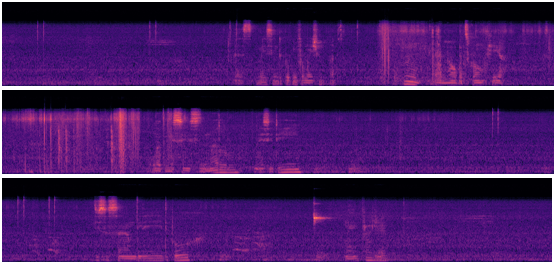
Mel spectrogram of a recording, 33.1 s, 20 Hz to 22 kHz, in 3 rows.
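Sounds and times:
computer mouse clicking: 0.7s - 1.0s, 2.9s - 3.3s, 4.4s - 4.8s, 20.8s - 21.1s, 22.4s - 23.2s, 24.8s - 25.0s
short high-pitched ping: 28.3s - 28.7s.

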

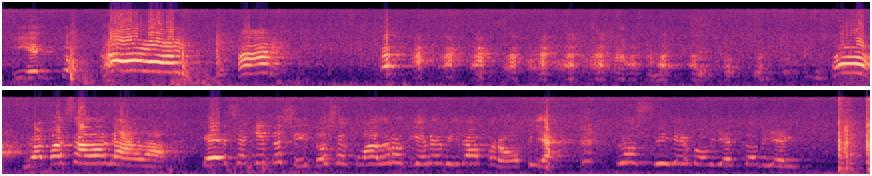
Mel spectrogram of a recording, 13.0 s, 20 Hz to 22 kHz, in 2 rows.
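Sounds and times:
woman laughing: 2.8s - 6.7s.

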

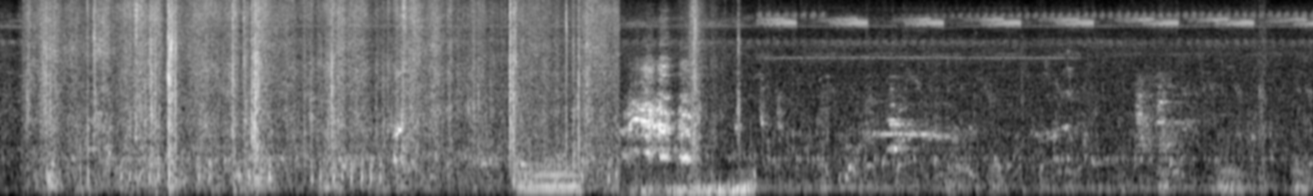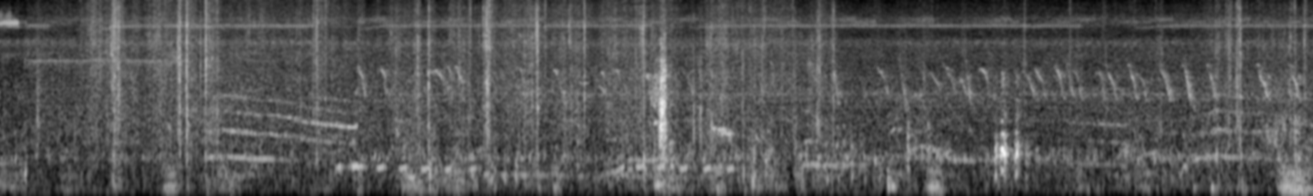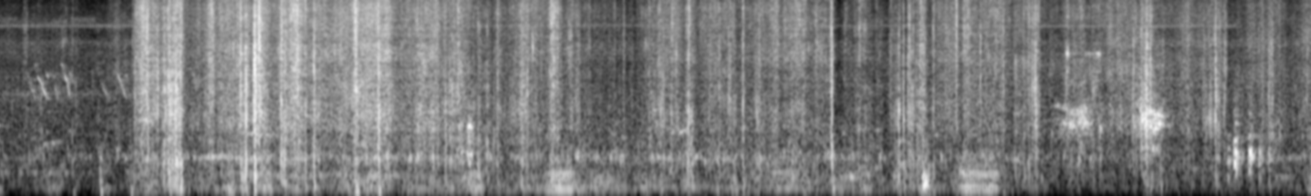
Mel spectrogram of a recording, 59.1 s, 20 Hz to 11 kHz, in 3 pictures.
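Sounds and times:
weeds being pulled and torn: 0.3s - 11.4s, 20.9s - 32.4s, 37.1s - 59.0s
roots snapping: 0.4s - 11.2s, 41.2s - 59.0s.

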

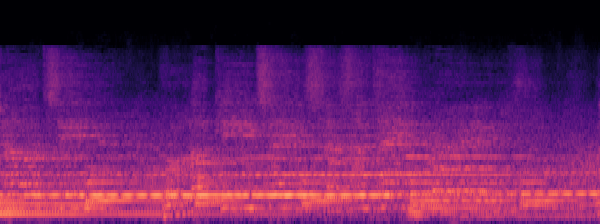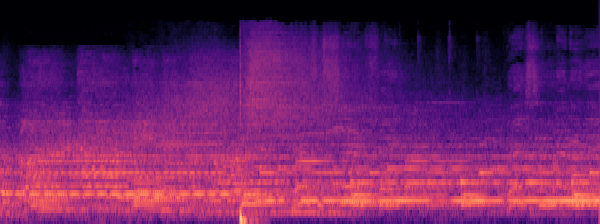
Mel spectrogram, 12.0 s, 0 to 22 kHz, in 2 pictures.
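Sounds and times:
live band sustained chords: 0.0s - 12.0s
heavy drum hit: 8.4s - 9.1s.

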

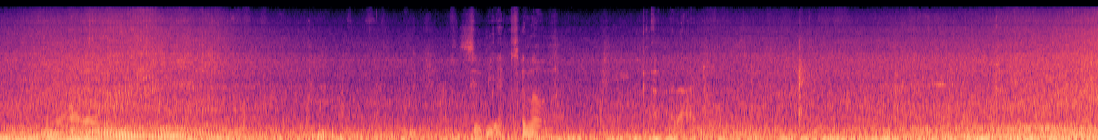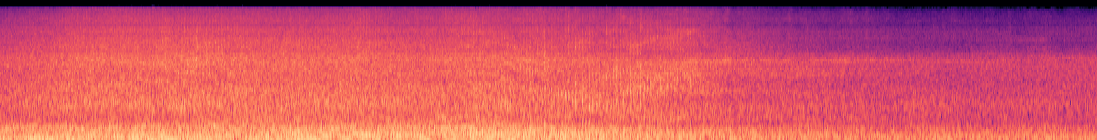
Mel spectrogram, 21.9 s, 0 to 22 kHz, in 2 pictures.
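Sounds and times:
go-kart engines passing: 0.0s - 4.2s, 8.1s - 21.9s.

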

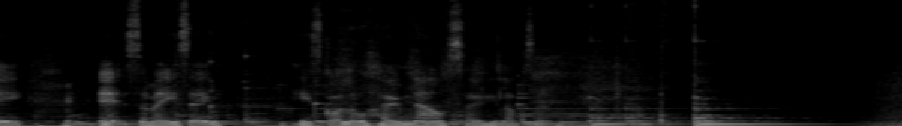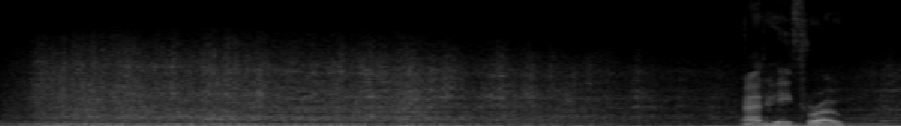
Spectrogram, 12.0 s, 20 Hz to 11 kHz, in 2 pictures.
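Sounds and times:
jet engines at takeoff: 5.8s - 12.0s.

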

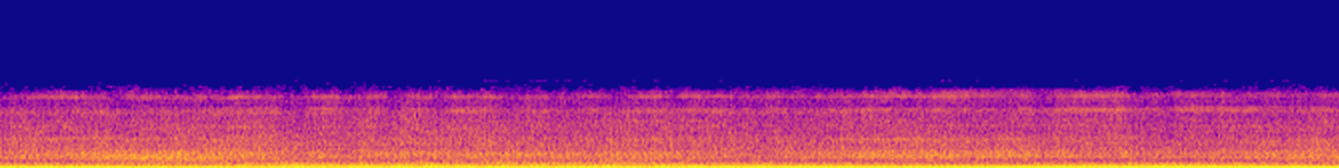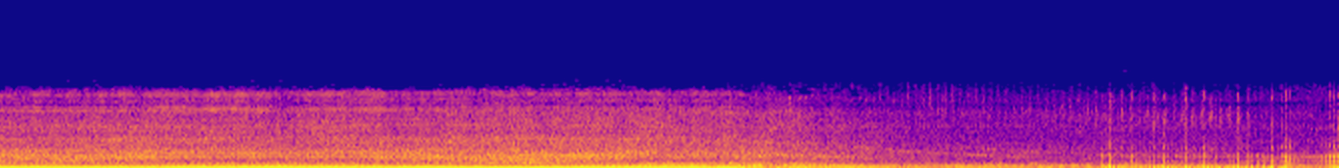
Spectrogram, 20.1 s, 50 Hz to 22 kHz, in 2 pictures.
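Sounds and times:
model helicopter hovering: 0.0s - 20.0s
small engine pulsing: 0.0s - 20.0s.

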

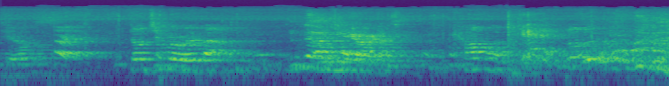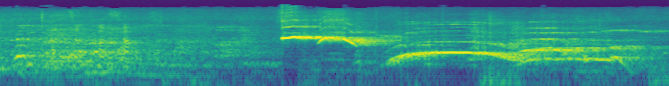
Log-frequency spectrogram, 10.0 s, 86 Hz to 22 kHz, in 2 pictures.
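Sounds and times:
loud whistling: 7.1s - 8.2s, 9.1s - 10.0s.

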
